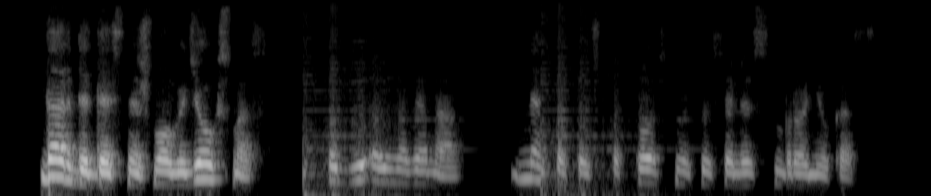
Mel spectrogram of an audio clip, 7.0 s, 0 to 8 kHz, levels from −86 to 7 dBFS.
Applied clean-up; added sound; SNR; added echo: neural separator model SepFormer DNS4.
